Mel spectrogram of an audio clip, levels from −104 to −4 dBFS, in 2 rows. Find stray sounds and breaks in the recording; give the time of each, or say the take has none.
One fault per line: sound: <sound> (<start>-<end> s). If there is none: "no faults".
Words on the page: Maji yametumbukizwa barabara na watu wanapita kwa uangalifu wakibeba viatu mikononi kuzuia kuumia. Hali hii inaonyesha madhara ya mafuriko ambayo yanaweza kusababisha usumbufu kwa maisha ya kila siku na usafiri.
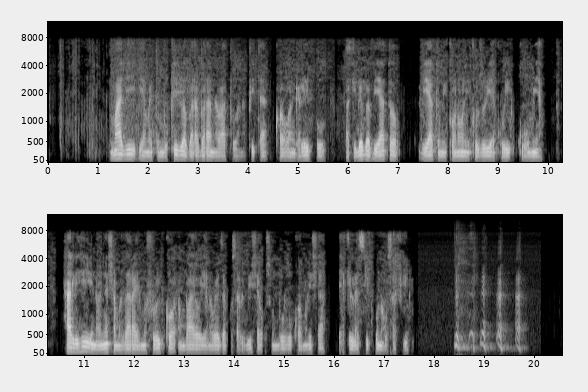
sound: laugh (18.4-19.9 s)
